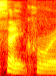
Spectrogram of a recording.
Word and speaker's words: St. Croix: It is St. Croix.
